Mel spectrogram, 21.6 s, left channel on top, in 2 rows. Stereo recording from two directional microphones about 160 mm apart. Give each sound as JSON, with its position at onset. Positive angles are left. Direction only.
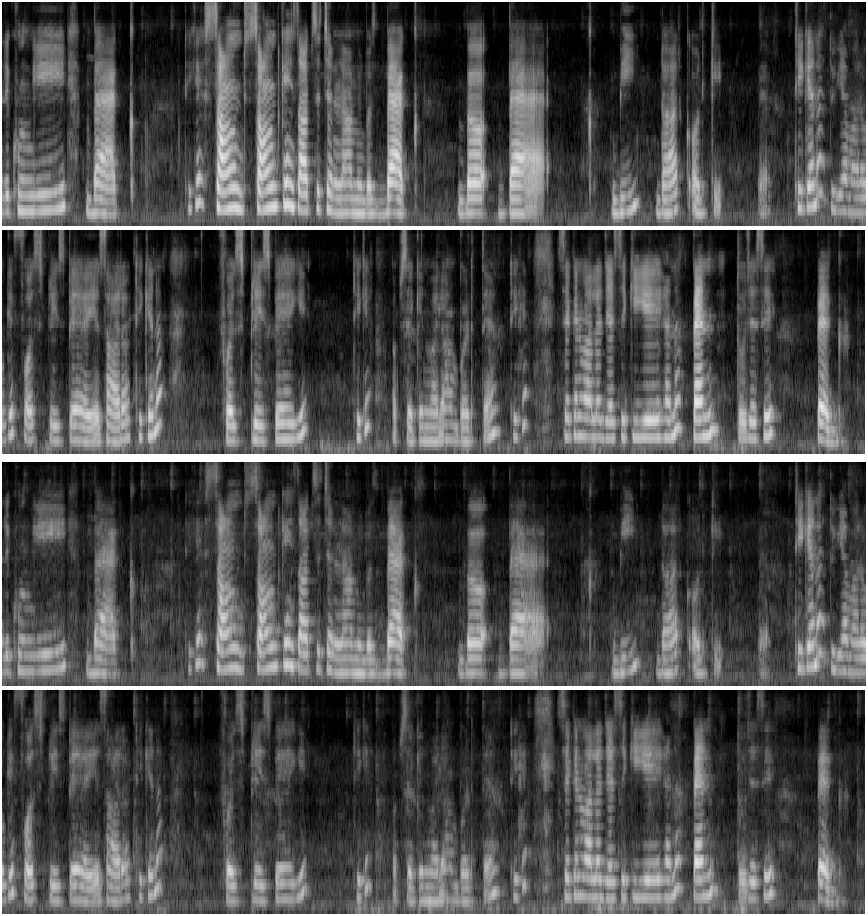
{"t": 0.0, "sound": "a woman's voice", "side_deg": 60}
{"t": 9.9, "sound": "a woman's voice", "side_deg": 30}
{"t": 17.2, "sound": "a woman's voice", "side_deg": 35}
